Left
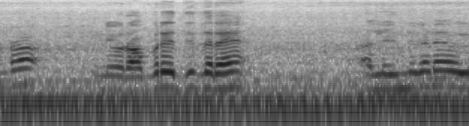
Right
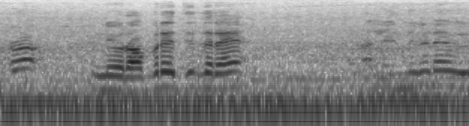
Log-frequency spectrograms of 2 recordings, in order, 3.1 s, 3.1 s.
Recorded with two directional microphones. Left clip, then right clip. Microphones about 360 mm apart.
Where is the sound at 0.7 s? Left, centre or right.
Centre.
